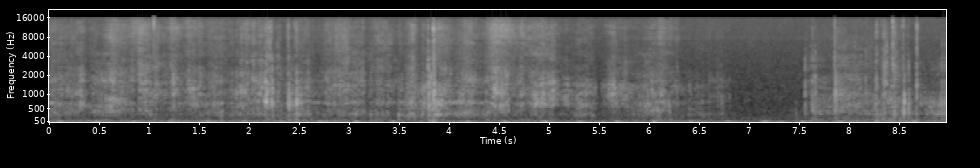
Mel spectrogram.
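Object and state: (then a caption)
Kraft cardboard mailer box. Long nails tap the top and scratch the sides of a kraft cardboard mailer box, making dry, papery scrapes and soft taps with bright crackly edges. The sounds run in an uneven, continuous stream over a steady low hum, briefly thinning out near the seventh second before picking back up.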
